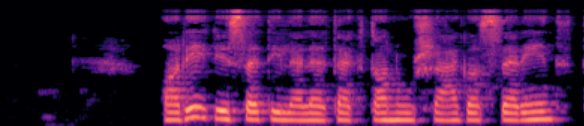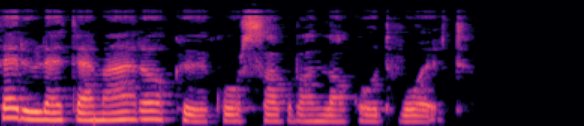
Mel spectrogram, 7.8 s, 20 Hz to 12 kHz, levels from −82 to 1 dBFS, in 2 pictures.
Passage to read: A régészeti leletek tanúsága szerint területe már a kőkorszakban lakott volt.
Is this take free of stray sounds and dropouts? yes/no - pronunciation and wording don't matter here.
yes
